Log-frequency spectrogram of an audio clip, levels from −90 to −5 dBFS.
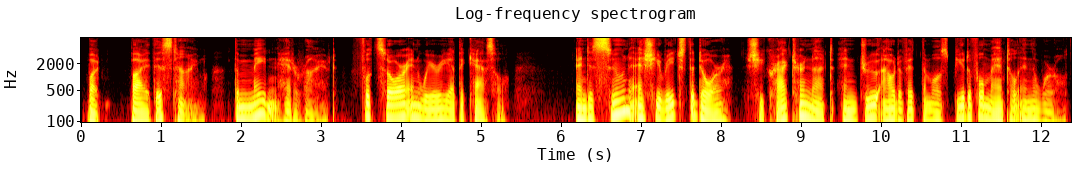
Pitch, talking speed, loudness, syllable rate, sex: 95 Hz, 185 wpm, -21 LUFS, 4.9 syllables/s, male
